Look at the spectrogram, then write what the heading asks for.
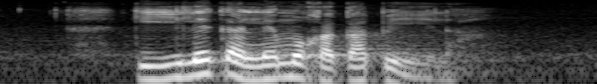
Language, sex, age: Northern Sotho, male, 25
